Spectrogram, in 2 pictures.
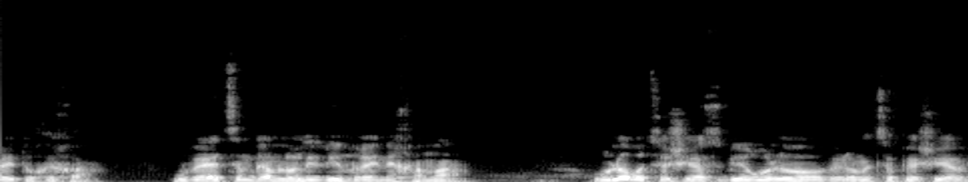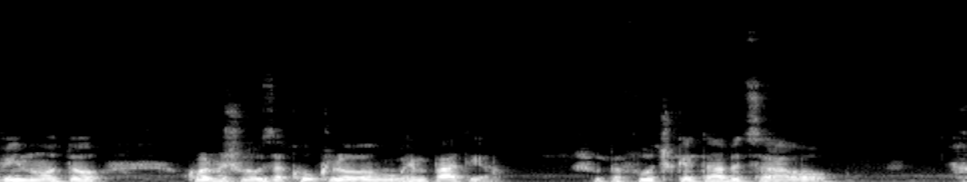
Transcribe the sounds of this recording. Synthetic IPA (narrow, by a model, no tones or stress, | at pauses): ejto̞χeχa̰ | huvee̞t͡se̞mɡamlo̞lidivʁe̞jne̞χama̰ | hulo̞ʁo̞t͡se̞ʃejasbiʁulo̞ve̞lo̞me̞t͡sape̞ʃejavinuoto̞ | ko̞lmaʃehuzakuklo̞hue̞mpatija̰ | ʃutafutʃketabe̞t͡saːʁo̞̰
